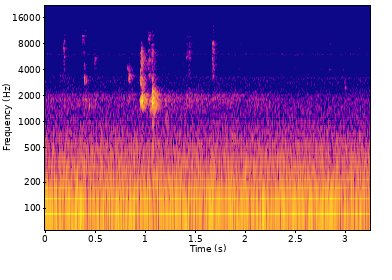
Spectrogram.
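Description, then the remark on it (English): A quiet sip of water: a brief cluster of small wet mouth clicks and a swallow, then a low steady hum with no talking. “Before I do, let me get some water.”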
